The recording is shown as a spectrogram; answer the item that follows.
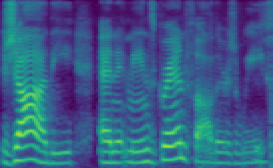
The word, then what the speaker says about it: Dziady: I love the word Jadi. It's Dziady. And if I'm saying it wrong, I'm sorry, but I feel like my grandfather would be kicking me if I was saying it wrong, because he doesn't like my stupid American tongue, as he put it. So I feel like Jadi is appropriate for the pronunciation.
